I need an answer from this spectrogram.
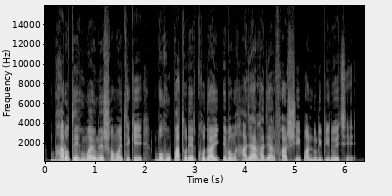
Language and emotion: Bengali, neutral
